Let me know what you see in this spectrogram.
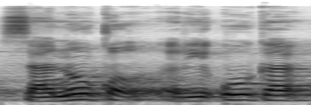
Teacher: را کی آواز باریک ہوگی، کاف کی آواز بھی باریک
